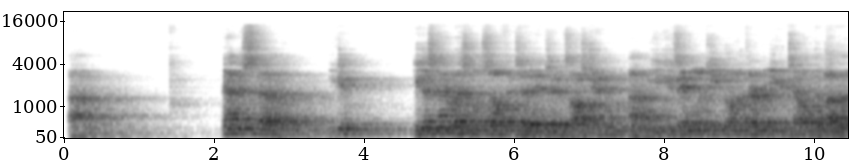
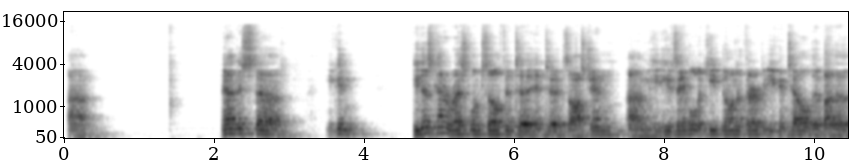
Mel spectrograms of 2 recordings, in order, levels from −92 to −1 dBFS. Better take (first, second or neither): second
